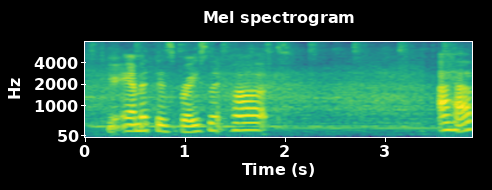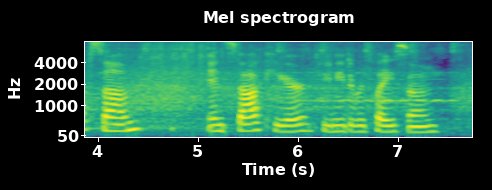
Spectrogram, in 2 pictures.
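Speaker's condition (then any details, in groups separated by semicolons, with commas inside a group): No condition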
